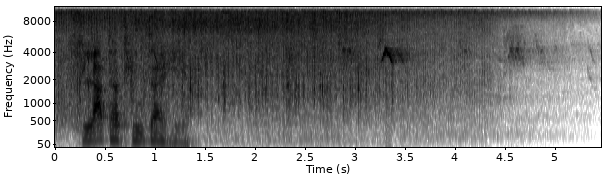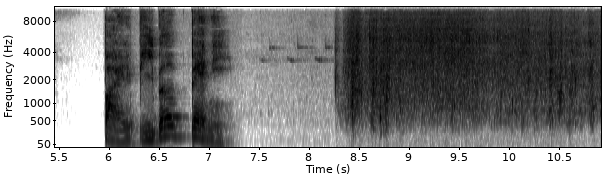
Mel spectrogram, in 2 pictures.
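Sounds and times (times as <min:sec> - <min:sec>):
speech: 0:00.2 - 0:01.5, 0:06.0 - 0:07.3
something landing in a river with a loud splash: 0:08.3 - 0:10.9
steady churning and rushing river water: 0:08.3 - 0:10.9.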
